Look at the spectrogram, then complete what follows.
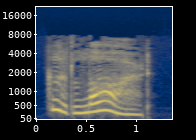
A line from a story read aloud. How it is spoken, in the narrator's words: breathed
